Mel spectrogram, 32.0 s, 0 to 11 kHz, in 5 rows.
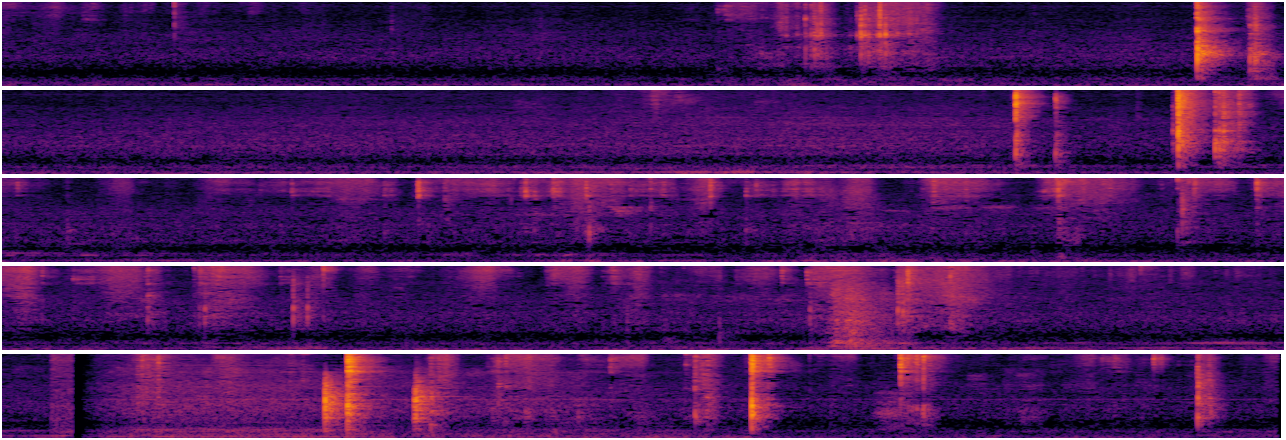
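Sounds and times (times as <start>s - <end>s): hands mixing dough in bowl: 11.1s - 32.0s.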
